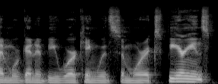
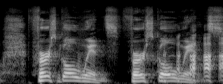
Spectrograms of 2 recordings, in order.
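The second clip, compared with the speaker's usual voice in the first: high, slow, drawn-out call; mock rule announcement; 6 semitones higher, slower than usual. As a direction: call it out slowly like a playful referee. Mock referee call to end game.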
